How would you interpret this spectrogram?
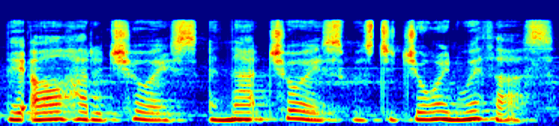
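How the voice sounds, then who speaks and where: A woman playing a calm, polite synthetic android in a sci-fi audio drama, formal and measured. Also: on the high side, far from the mic, close to an everyday voice. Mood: calm, guarded. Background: music.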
